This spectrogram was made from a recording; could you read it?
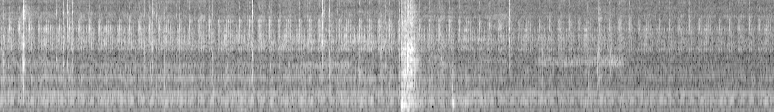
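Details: Simplex Time Recorder synchronized clock, repaired (school clock) and run dirty, still working: quiet light mechanical ticking with one clunk midway; movement running normally.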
